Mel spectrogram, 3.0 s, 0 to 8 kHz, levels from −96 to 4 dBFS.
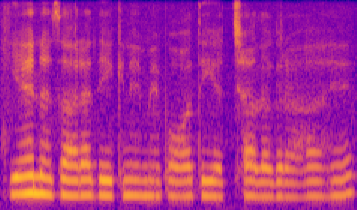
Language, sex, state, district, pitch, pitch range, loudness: Hindi, female, Rajasthan, Jaipur, 215 Hz, 210-220 Hz, -19 LUFS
